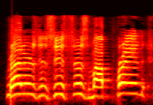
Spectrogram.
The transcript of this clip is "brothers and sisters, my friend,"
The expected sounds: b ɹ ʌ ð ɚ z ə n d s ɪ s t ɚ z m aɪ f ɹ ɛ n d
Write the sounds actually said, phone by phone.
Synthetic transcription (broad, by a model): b ɹ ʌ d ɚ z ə n s ɪ s t ɚ z m aɪ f ɹ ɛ n d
